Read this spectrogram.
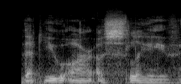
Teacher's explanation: reduced to or and that is not what he did here he said every word clearly and fully with a tiny little break in between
